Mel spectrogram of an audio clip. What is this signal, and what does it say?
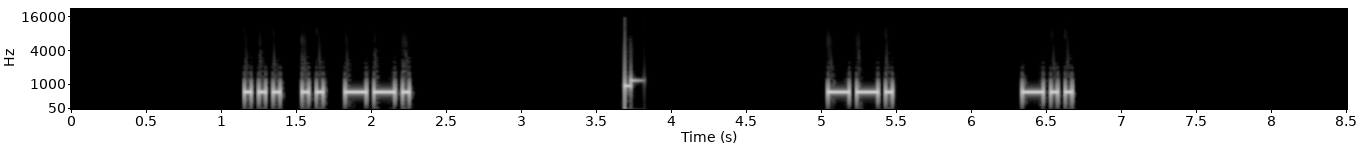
Morse code, heard as a keyed tone, about 25 wpm, spaced as for 15 wpm, 700 Hz. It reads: SIG GD
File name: Top 90 QSO Elements - 6x Character Spacing - 25wpm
